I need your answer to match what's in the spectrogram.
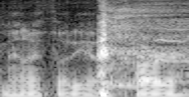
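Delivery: mimicked under-breath muttering. Retelling what the bus driver said: imitating someone muttering under breath. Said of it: "under her breath".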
